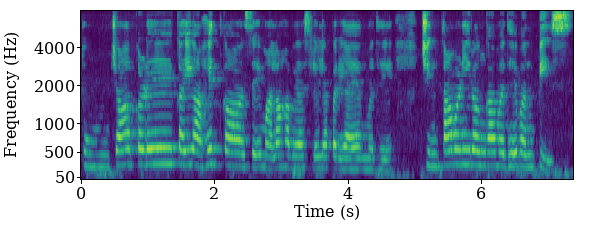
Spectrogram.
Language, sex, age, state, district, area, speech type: Marathi, female, 45-60, Maharashtra, Pune, urban, spontaneous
